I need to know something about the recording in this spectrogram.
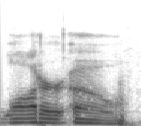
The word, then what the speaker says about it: Watero: Literally spelled water O, but pronounced Watero.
